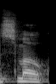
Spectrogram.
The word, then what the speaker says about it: Smoak: It's like Justin Smoke with an A instead of a Smoke. It's Smoak.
